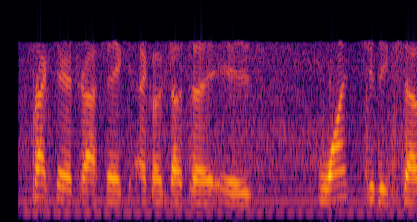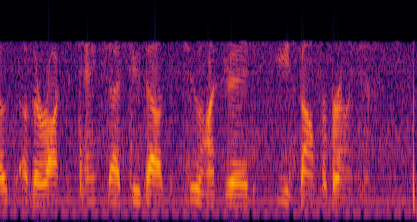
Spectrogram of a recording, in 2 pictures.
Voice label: 122 925MHz, scanner radio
